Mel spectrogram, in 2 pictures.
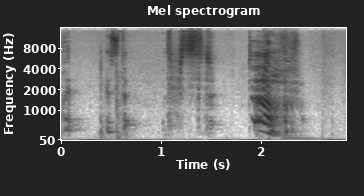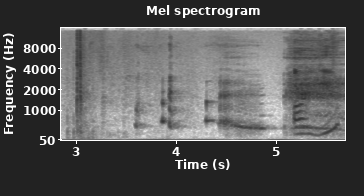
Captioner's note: crying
